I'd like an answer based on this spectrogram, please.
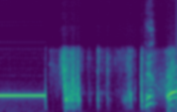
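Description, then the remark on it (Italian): A steady, loud telephone dial tone hums for under a second at the start of a prank call on Hit Radio Toscana, then cuts off abruptly as a person begins talking over the line. “è il momento degli scherzi più devastanti del mondo, gli scherzi telefonici più brutti, quelli con i personaggi crulli alla ribalta. Vai telefono, vai ciccio.”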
